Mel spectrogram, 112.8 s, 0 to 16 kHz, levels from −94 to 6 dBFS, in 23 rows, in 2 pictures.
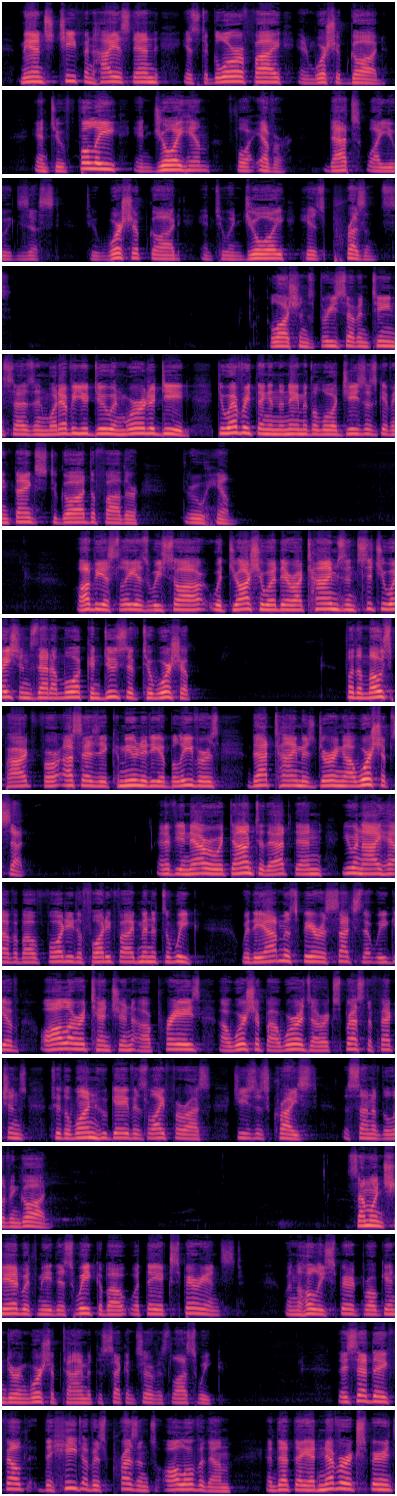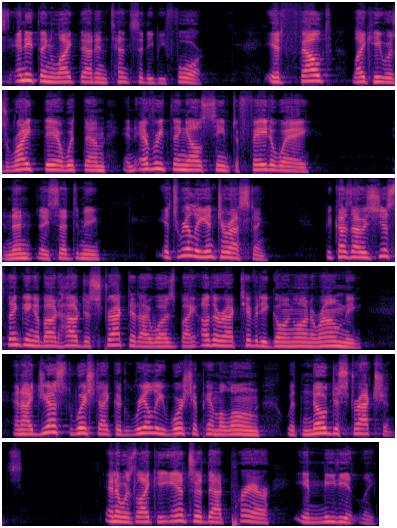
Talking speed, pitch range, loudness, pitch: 140 wpm, 180-215 Hz, -29 LUFS, 200 Hz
